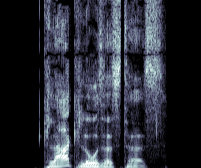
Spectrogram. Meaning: strong/mixed nominative/accusative neuter singular superlative degree of klaglos
- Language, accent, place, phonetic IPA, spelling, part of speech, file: German, Germany, Berlin, [ˈklaːkloːzəstəs], klaglosestes, adjective, De-klaglosestes.ogg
